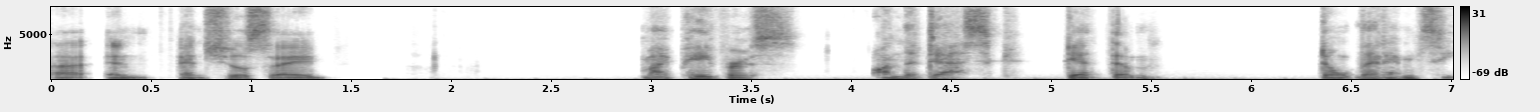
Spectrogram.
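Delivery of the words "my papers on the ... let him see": whispered through pain, pained and hushed. Voicing a wounded character pulling someone close: whispering through pain. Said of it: "through the pain, she's gonna try and do her best to kind of whisper".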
